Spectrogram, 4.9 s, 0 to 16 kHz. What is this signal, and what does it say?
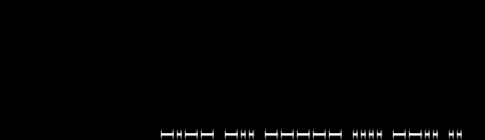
Morse code, heard as a keyed tone, about 30 wpm, 700 Hz. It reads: YD0HZI
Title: DXCC-100 Call Signs - 6 Characters - Repeated 3x - 30wpm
